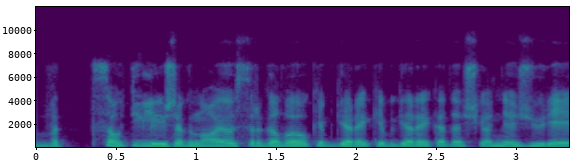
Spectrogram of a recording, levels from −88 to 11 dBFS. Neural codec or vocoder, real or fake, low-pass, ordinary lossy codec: none; real; 7.2 kHz; Opus, 32 kbps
